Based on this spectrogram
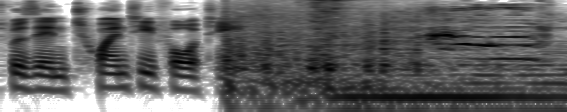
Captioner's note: lightning strikes; meowing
